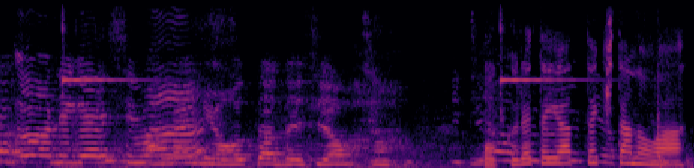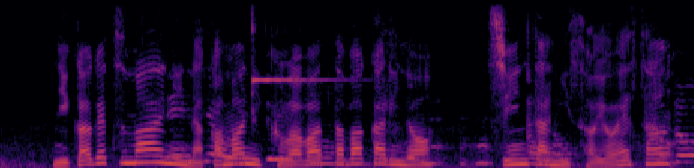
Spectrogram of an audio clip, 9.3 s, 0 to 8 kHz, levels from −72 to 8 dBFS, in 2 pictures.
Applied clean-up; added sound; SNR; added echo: none; Bicycle bell; 15 dB; none.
